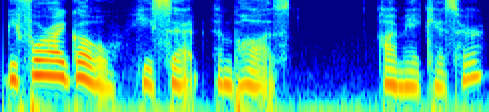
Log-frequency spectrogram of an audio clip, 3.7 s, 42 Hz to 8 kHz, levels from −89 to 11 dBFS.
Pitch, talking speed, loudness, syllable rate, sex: 170 Hz, 165 wpm, -19 LUFS, 4.9 syllables/s, female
